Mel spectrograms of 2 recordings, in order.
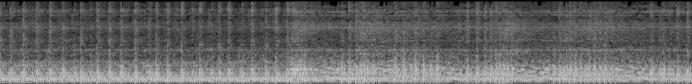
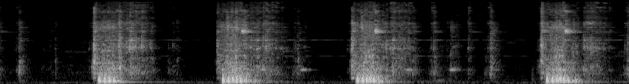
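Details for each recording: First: McCulloch 790 chainsaw after fitting a new 090 carburetor, replacing a bad spark plug and turning idle down: loud two-stroke buzz revs up and drops back cleanly without bogging; sounds exactly as it should, though binding throttle linkage won't fully close. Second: McCulloch 790 MC101 chainsaw with new carburetor: fires in ragged bursts, hitting and missing under heavy load without proper spark; the new spark plug was found bad, and a borrowed plug fixed it.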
